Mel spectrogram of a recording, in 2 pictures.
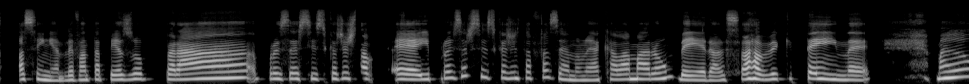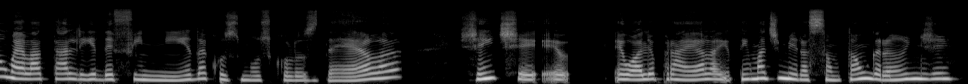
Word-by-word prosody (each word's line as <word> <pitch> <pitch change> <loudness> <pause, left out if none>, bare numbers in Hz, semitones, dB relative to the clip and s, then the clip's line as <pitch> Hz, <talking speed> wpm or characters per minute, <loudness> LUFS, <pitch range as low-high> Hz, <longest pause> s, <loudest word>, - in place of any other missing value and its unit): assim, 230 -4 0
eh, 185 - -4
levanta 210 +3 -2
peso 225 +2 -1 0.2
pra 275 +6 +5
para 255 - -3
o - - +2
exercício 255 0 -3
que - - -12
a 260 - +1
gente 270 -1 -4
tá 265 -1 -1 0.2
é, 235 -2 +4
e 235 - 0
para 250 +5 -6
o - - -1
exercício 345 -1 -5
que - - -11
a - - -2
gente 280 0 -2
tá 290 0 -6
fazendo 255 -10 -4
né, 200 0 -2
aquela 230 +3 -2
marombeira, 240 - +1
sabe, 245 +1 +3
que 250 +1 -17
tem, 260 -4 +4
né. 210 -1 0 0.7
Não, 320 +4 +4
ela 250 -2 +2
está 250 0 -6
ali, 235 -2 -2
definida 215 +1 -3
com 245 - -10
os 215 -2 -6
músculos 195 -2 -7
dela. 205 - -1 0.6
Gente, 245 -3 +1
eu 225 - -4 0.5
eu 235 -1 +1
olho 225 +3 +1
pra 235 -2 -3
ela 230 +4 -1
e - - -4
eu - - -11
tenho 240 0 -2
uma 270 - +5
admiração 235 -7 +1
tão 245 +7 +3
grande. 250 +3 +1
240 Hz, 160 wpm, -23 LUFS, 215-260 Hz, 0.7 s, pra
